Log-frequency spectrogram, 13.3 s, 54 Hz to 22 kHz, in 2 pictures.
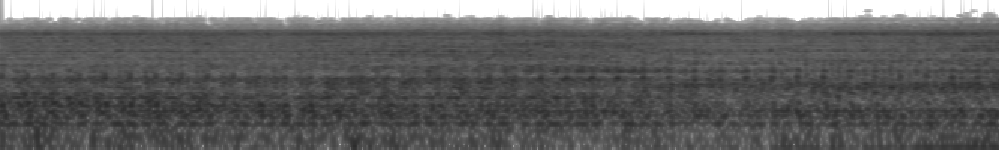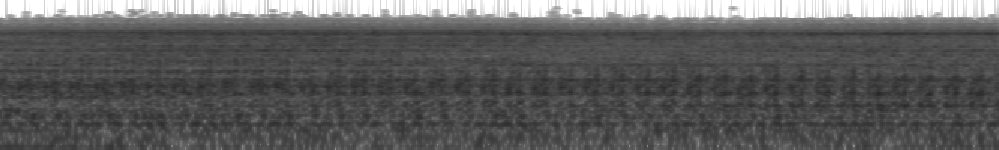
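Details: BMW E38 with M62 V8 at idle: a rapid, steady knock of about three beats a second over a bright, busy engine sound, suspected to be VANOS variable valve timing; not confirmed.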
